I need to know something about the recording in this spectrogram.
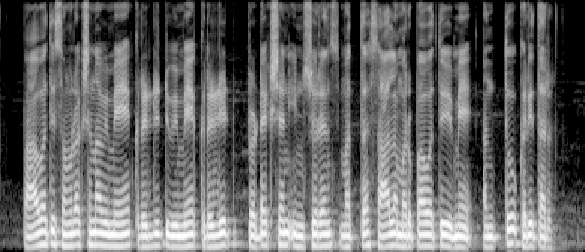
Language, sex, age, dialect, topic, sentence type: Kannada, male, 18-24, Dharwad Kannada, banking, statement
